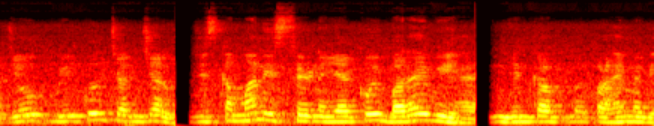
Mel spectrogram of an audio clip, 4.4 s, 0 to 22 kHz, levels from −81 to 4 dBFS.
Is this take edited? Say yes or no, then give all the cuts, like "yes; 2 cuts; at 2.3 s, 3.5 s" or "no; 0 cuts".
yes; 2 cuts; at 1.3 s, 3.2 s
